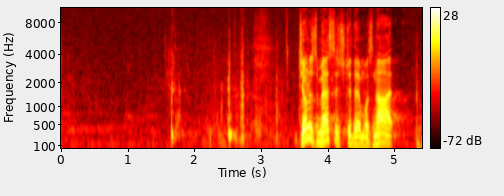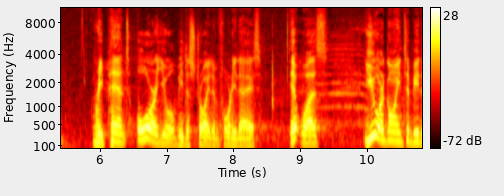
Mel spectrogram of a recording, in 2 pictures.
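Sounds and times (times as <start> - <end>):
person gulping and swallowing water: 1.6 - 2.8
speech: 3.6 - 5.1, 5.9 - 10.8.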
